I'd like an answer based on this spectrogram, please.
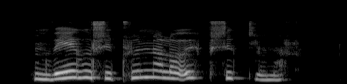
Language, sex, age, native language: Icelandic, male, 11, Icelandic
